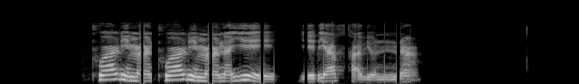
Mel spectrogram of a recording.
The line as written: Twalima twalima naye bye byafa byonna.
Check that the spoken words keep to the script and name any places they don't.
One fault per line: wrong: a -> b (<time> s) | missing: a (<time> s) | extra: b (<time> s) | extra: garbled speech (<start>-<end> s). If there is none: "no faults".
no faults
